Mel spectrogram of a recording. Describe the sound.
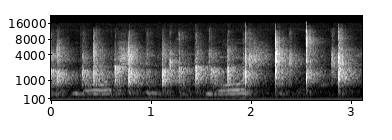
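An audience claps their hands at the close of a prayer, in a steady, fairly quick rhythm, about ten sharp claps in three seconds, with some voices sounding underneath.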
